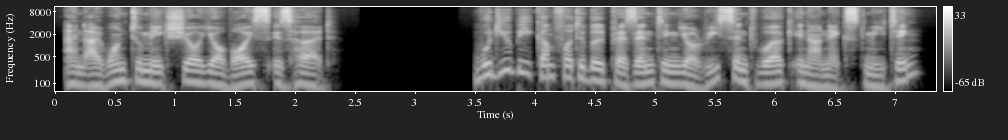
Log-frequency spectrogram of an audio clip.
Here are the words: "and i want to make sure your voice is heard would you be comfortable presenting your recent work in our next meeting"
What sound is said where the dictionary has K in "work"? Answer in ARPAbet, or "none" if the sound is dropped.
K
